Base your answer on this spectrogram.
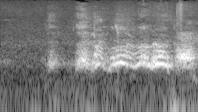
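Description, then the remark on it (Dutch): A dog at a house barks and yelps excitedly at another dog passing by, in a rapid, continuous run of high, whining calls, with no talking. “En bij sommige huizen zijn honden heel erg actief wanneer er een andere hond voorbij komt.”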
